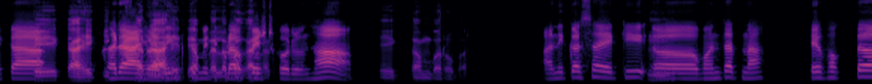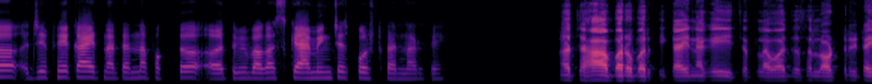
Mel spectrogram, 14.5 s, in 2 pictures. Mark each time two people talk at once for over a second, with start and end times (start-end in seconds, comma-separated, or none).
0.9-2.5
